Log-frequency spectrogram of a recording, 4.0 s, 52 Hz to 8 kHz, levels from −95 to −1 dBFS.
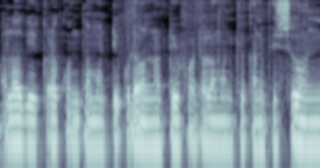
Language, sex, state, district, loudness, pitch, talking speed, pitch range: Telugu, male, Andhra Pradesh, Sri Satya Sai, -18 LUFS, 110 Hz, 165 wpm, 105-115 Hz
